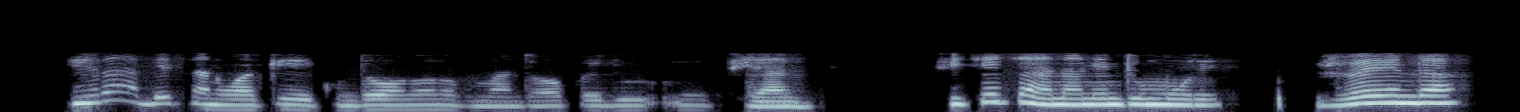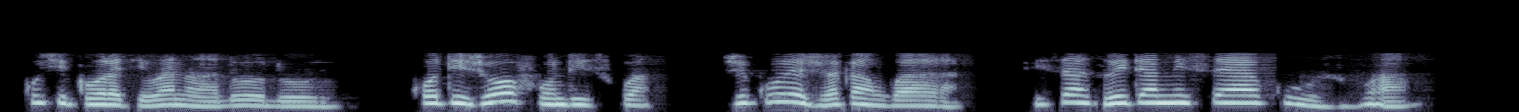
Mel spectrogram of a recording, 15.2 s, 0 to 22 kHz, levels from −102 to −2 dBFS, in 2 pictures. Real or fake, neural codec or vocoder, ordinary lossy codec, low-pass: real; none; AAC, 24 kbps; 3.6 kHz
